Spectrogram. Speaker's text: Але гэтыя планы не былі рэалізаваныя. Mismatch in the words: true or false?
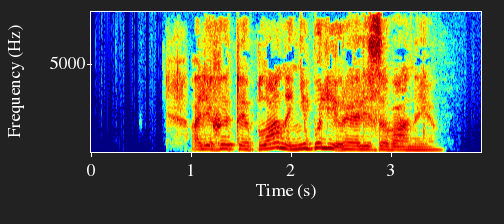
false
